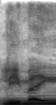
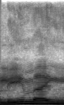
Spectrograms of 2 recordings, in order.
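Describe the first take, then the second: No difference in how they are said.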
